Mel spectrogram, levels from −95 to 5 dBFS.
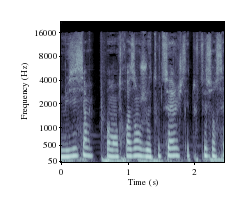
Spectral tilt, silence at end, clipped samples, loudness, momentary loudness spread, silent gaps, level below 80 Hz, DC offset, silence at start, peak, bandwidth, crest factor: -4.5 dB/octave; 0 s; under 0.1%; -19 LUFS; 5 LU; none; -30 dBFS; under 0.1%; 0 s; -8 dBFS; 17 kHz; 12 dB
